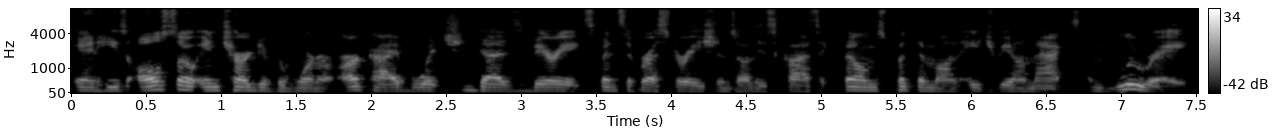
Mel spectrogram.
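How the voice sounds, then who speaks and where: A man's voice: medium pitch, steady tone, fairly quick, hardly any pauses. A man hosting a casual film history discussion in an earnest, informative, chatty way. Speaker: podcast host, film history enthusiast.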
